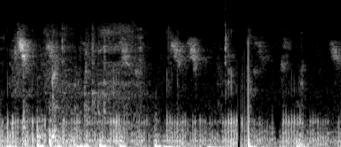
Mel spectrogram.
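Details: A kitten purring, captured in June. A close, low vibrating purr pulses with louder throbs about once a second, with soft fur rustling above it.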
